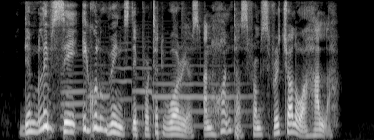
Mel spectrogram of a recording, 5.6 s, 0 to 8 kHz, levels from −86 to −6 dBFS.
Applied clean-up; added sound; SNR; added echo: none; Wind instrument, woodwind instrument; 18 dB; none.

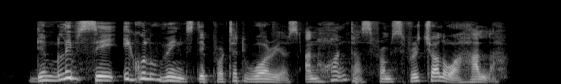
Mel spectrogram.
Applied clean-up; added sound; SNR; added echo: none; none; none; none.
